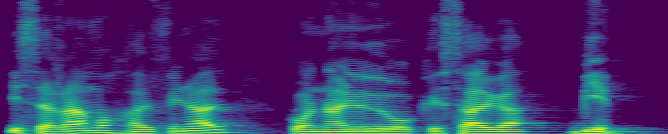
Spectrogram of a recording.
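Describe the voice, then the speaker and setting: A man's voice: mid-range voice, steady tone, clear, resonant tone. A middle-aged man teaching a live music-direction class, often checking that the room is following. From Argentina. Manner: keeps checking understanding with a quick "¿sí?".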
